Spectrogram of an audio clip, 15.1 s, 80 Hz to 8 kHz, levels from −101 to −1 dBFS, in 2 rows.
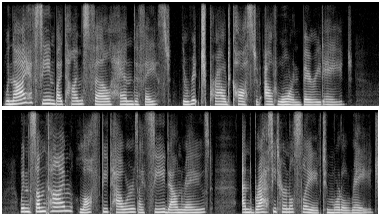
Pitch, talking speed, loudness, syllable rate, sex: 230 Hz, 130 wpm, -19 LUFS, 3.6 syllables/s, female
